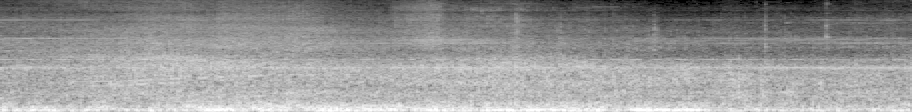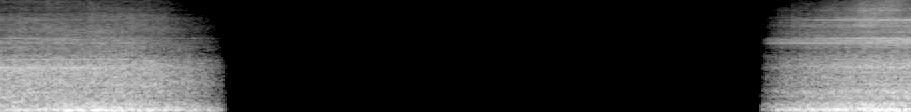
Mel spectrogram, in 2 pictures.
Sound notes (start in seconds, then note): none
